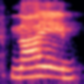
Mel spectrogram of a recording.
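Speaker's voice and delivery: high, loud, desperate cry of refusal; desperate scream. A narrator's reading. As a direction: scream it out in panic. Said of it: "Schreit die Magd verzweifelt".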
